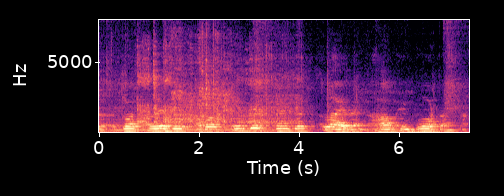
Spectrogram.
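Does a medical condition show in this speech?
Yes: motor neuron disease.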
